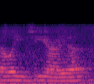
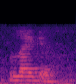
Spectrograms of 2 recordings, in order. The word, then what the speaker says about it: legis: How do you say the L-E-G-I-S? Legis? Legis. Yeah. So it's not legis. Legis. Okay. And so G in classical is always going to be hard. And C in classical pronunciation is also always going to be hard.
